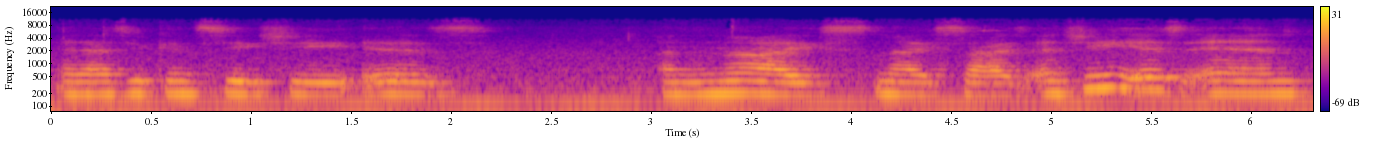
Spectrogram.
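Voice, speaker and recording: A woman at a very slow pace, with noticeable background noise and audible room echo. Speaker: doll collector YouTuber. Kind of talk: casual unboxing vlog. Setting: dining room at home. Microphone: echo in the room.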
